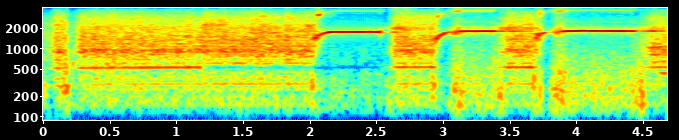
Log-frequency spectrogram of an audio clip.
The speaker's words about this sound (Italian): Adesso senza premi la portante, dopo un po' fischia.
